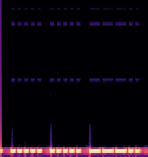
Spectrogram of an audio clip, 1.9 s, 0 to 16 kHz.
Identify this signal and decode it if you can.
Morse code, heard as a keyed tone, about 30 wpm, 750 Hz. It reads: 558
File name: M12- -1700utc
